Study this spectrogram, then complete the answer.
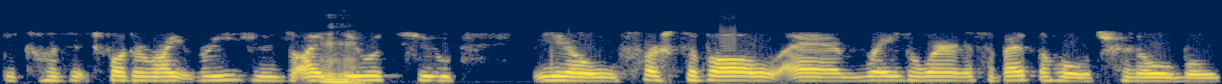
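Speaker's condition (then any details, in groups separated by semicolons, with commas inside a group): Cleft palate; congenital, prosthetic limb since 12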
